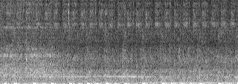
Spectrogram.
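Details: Honda Megapro motorcycle idling after clutch plate replacement: light regular ticking on each firing pulse from the valve area, which the mechanic suspects comes from a reground camshaft; valve train tick.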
